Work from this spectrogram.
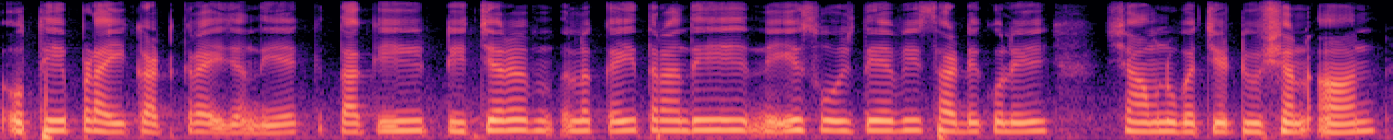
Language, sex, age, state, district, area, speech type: Punjabi, female, 45-60, Punjab, Bathinda, urban, spontaneous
